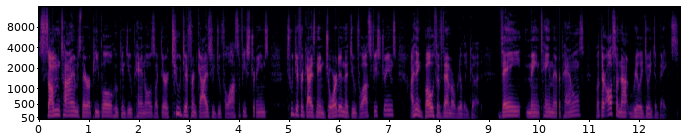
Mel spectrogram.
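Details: Adult male speaker; Normal speech.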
